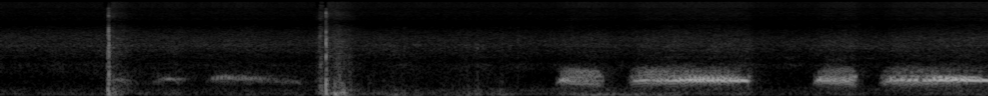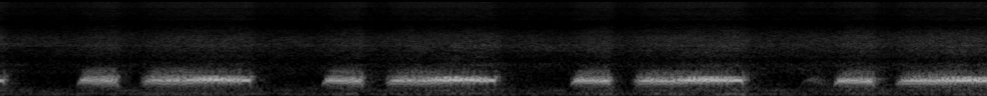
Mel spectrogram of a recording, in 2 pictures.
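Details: Hoarse, strong-voiced spotted dove from the fields, cooing: two sharp clicks and a soft opening coo, then a steady series of low rasping short-long coo pairs about every second.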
